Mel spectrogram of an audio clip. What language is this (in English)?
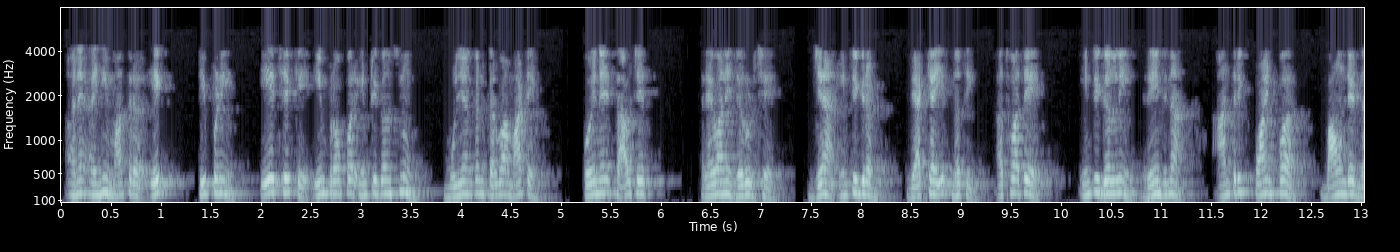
Gujarati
